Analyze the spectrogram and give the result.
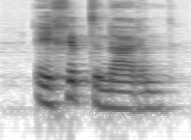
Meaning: plural of Egyptenaar
- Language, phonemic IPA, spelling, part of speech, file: Dutch, /eˈɣɪptənarə/, Egyptenaren, noun, Nl-Egyptenaren.ogg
